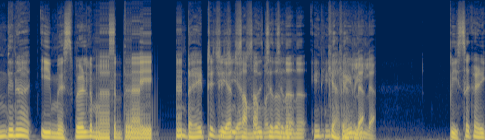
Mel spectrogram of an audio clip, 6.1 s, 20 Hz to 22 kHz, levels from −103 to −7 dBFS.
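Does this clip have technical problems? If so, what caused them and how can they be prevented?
Yes. Robotic sound from repeated short buffers runs from 1.21 to 2.29 s, just after "ഈ മിസ് വേൾഡ്". The speech turns into a rigid metallic buzz at 50 Hz, which fits a 20 ms buffer being replayed for most of that stretch. The likely cause is audio arriving too seldom. Prevent it with larger jitter buffers and a steadier network or CPU scheduling.

A doubled audio track runs from 2.74 to 4.70 s. A full-band copy about 5 dB quieter trails the speech by roughly 150 ms and starts and stops abruptly. It is likely a second, slower capture path or an overlapping edit. Prevent it by monitoring a single input route and checking edits for duplicated regions.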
